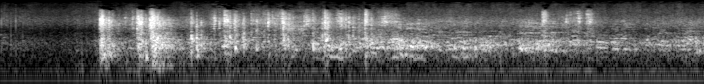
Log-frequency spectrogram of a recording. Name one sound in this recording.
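A man talks excitedly, close by.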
